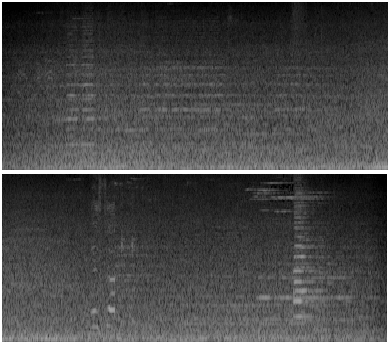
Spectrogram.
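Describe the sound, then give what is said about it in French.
Busy city street traffic rumbles steadily, with several car horns honking at different moments, some sustained and others short, over a dense wash of engine noise and indistinct voices. “Euh, oui, ça fait du bien d'entendre un peu des bruits de la ville.”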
